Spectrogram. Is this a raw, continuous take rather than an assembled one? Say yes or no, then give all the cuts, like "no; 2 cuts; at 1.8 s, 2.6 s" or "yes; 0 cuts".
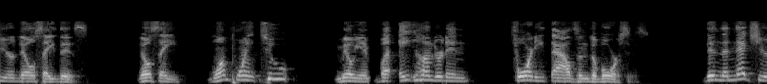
no; 1 cut; at 3.7 s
